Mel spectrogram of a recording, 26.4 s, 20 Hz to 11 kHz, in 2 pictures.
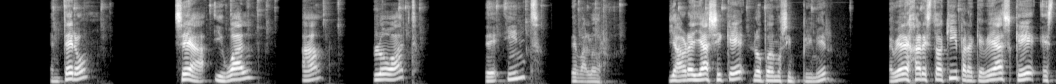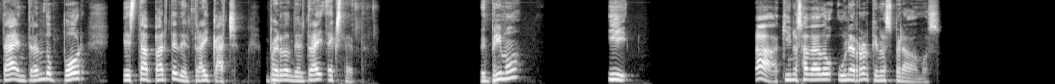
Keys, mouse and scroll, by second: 0.0-12.4 typing, 13.6 Escape, 17.2-18.3 typing, 18.5 ctrl+p, 19.1 Return.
